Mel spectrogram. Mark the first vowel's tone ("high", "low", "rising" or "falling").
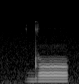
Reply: high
